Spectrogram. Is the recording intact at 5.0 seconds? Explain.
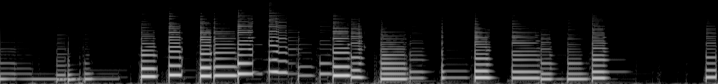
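Yes, at 5.0 seconds the music plays through intact, with no dropout, click, distortion or other technical fault to be heard at that point.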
